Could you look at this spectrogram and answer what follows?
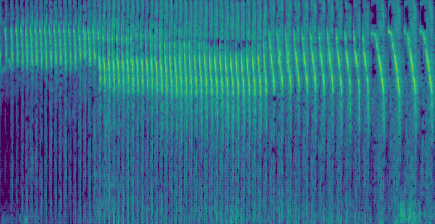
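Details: Powerful canary training song: a long, rapid, rolling trill of high notes that drops slightly in pitch after a second, continues steadily, then breaks into faster sweeping chirps at the end.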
